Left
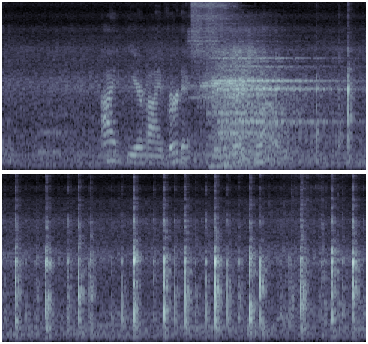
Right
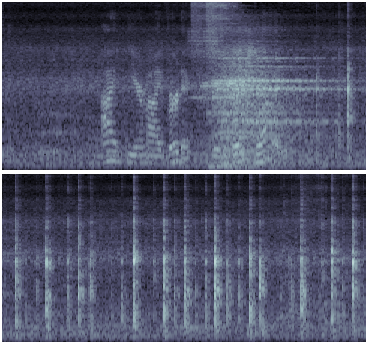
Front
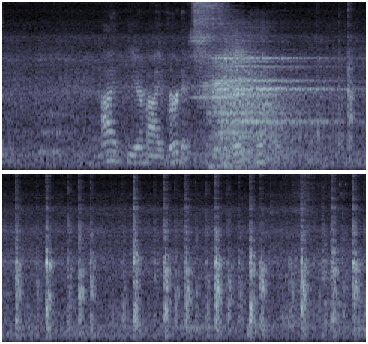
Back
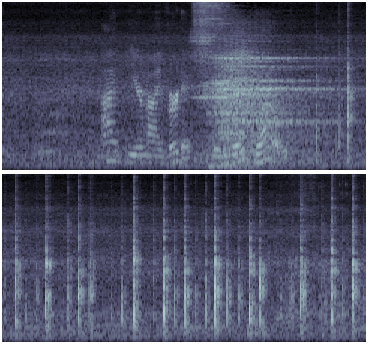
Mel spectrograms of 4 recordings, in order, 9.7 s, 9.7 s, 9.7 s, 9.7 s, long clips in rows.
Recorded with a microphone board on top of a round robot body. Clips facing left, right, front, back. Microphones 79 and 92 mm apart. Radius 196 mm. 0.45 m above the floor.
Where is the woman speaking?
15° left, 1.3 m; by 3.9 s 170° right, 1.5 m.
